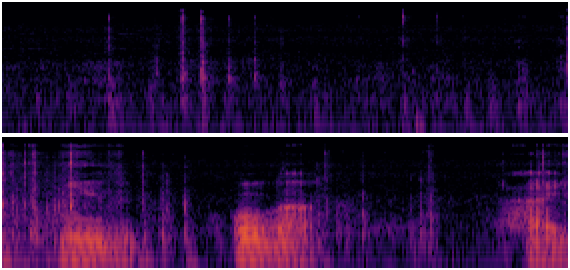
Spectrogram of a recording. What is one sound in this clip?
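A pen tip taps a keyboard key with soft clicks.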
